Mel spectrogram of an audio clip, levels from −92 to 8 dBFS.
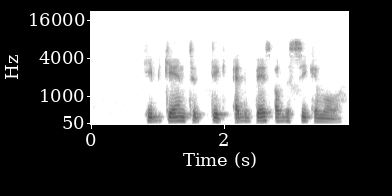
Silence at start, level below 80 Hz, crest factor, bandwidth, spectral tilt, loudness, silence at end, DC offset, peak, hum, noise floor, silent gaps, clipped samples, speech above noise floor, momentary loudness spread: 0.85 s; -80 dBFS; 18 dB; 8.2 kHz; -5 dB/octave; -36 LUFS; 0.1 s; under 0.1%; -18 dBFS; none; -86 dBFS; none; under 0.1%; 50 dB; 6 LU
